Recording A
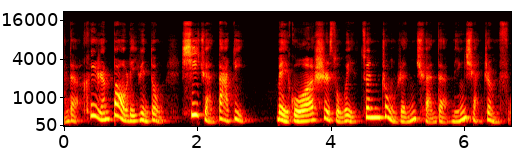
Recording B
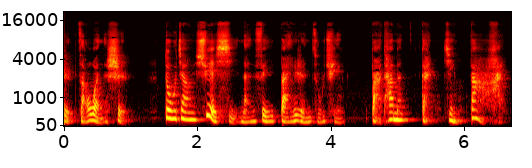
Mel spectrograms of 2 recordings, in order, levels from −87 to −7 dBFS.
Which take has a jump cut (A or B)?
A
